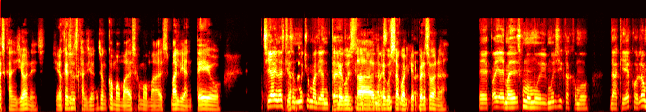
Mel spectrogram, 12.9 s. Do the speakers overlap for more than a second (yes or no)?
yes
